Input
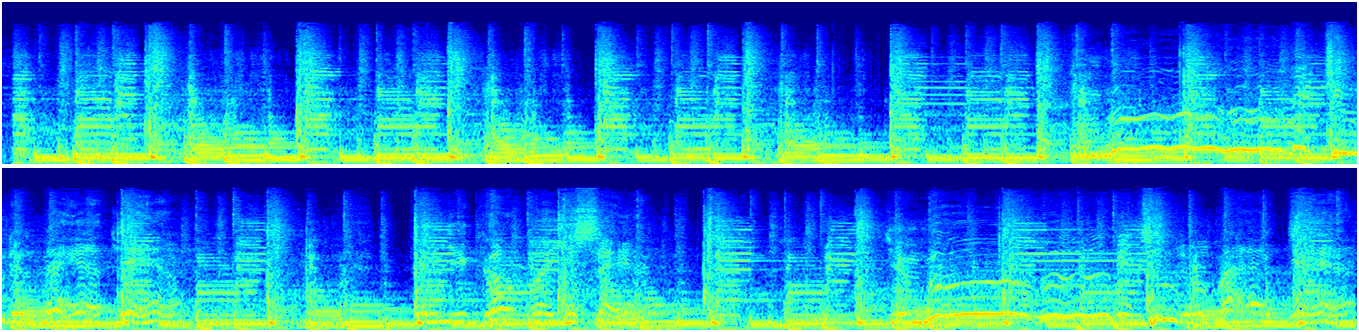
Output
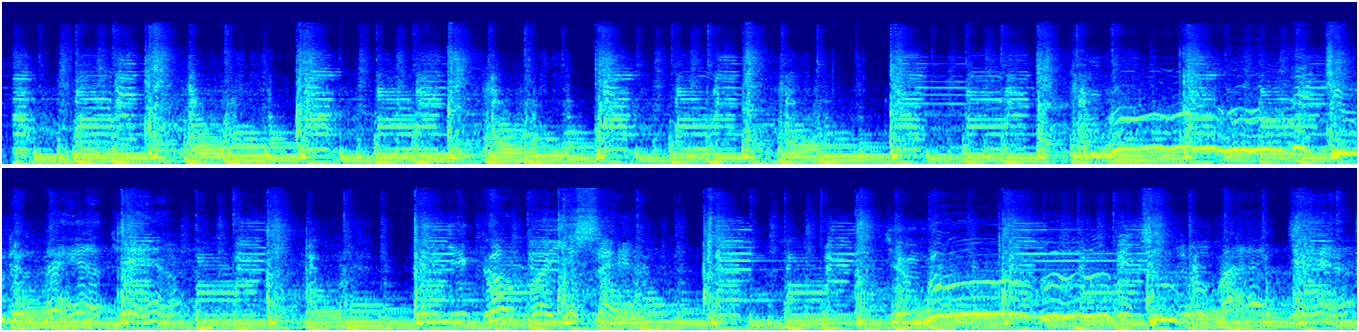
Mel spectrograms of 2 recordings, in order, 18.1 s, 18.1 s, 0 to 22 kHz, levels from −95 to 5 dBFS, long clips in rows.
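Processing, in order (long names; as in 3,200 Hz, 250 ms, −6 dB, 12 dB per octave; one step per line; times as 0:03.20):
reversed playback
upward compression, threshold −33 dBFS
reversed playback
octave-band graphic EQ 125/500/1,000/2,000/4,000/8,000 Hz −11/−6/−3/−4/−5/−10 dB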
